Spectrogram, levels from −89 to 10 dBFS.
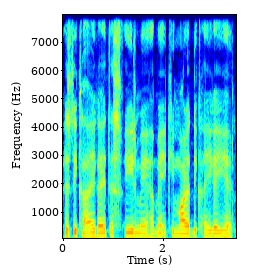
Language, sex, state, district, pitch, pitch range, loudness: Hindi, male, Assam, Kamrup Metropolitan, 125 Hz, 120-130 Hz, -19 LUFS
